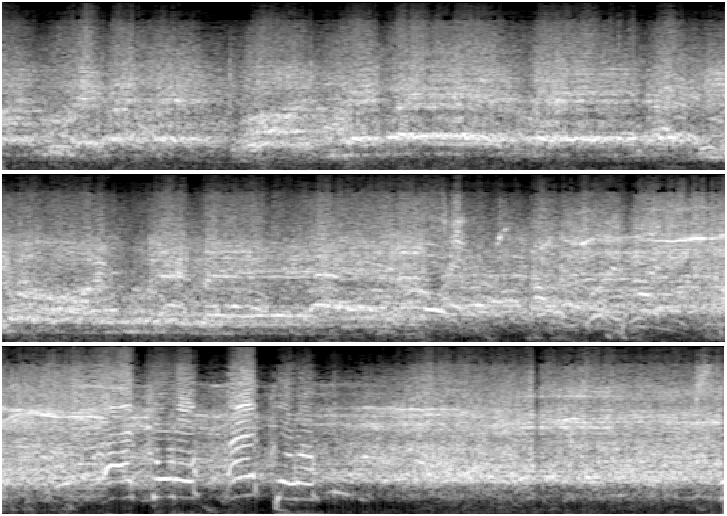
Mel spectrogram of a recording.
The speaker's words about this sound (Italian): che è praticamente la residenza romana di Craxi, il leader del Partito Socialista viene sommerso di monetine, lanciate dalla folla per sfogare tutta la rabbia e la frustrazione accumulata nell'ultimo anno per quello che stava accadendo in politica.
